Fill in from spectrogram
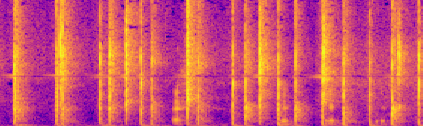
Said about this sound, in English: Okay. We're going to clap for you.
